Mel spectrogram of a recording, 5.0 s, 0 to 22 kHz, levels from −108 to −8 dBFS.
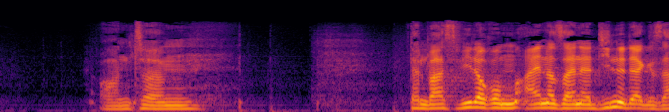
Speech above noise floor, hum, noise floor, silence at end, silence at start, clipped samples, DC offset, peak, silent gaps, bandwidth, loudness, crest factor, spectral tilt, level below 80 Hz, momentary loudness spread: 50 dB; none; -78 dBFS; 0 s; 0.75 s; under 0.1%; under 0.1%; -12 dBFS; none; 10.5 kHz; -28 LUFS; 18 dB; -5.5 dB/octave; -70 dBFS; 15 LU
